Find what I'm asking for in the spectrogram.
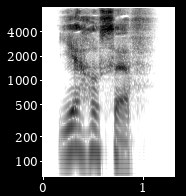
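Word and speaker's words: Yehosef (יהוסף): In the Hebrew text of this psalm, there is an extra letter included in the name Yosef. It's the letter He, so his name is pronounced Yehosef.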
